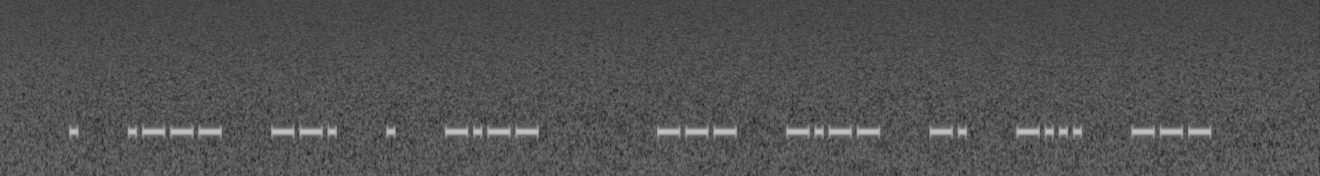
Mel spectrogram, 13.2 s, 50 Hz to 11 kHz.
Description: Morse code, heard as a keyed tone, machine-sent, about 17 wpm, spaced as for 11 wpm, 880 Hz. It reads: EJGEY OYNBO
